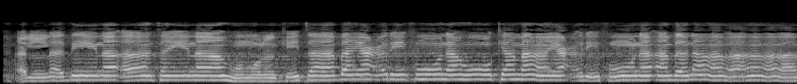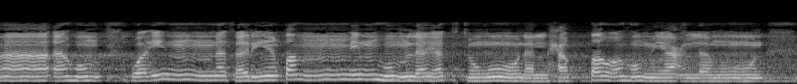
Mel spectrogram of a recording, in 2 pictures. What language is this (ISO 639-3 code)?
ara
